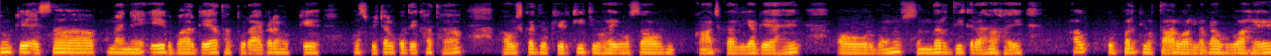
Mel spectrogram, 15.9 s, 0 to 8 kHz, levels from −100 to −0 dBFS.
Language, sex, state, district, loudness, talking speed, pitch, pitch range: Hindi, male, Chhattisgarh, Balrampur, -20 LUFS, 155 wpm, 130 Hz, 125-140 Hz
